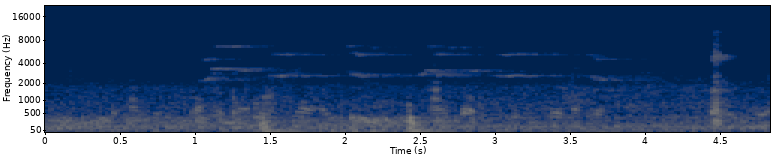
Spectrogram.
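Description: A baby monkey squeaks in short high chirps.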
